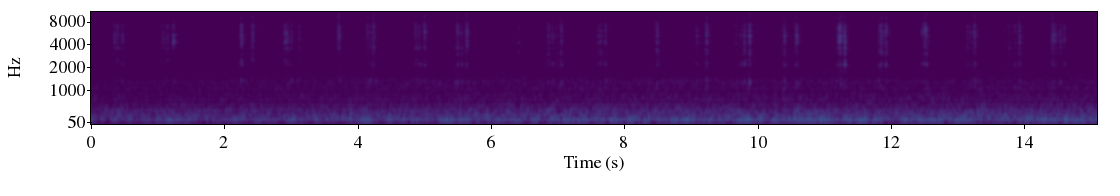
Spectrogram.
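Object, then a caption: Aluminum drink can. Fingers tap an aluminum Red Bull energy drink can, producing a steady run of quick, bright metallic clicks at a quiet level. Each tap is short with almost no ring, over a constant low background hum.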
